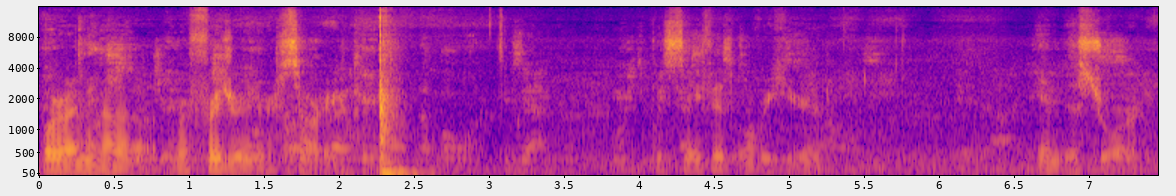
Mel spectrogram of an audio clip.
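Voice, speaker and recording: A man speaks with long, frequent pauses and ordinary pitch variation amid noticeable background noise. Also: moderate pace. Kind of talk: casual talk to camera, hotel room review.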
